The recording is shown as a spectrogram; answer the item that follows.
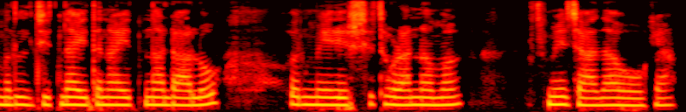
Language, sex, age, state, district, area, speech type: Hindi, female, 18-30, Uttar Pradesh, Ghazipur, rural, spontaneous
